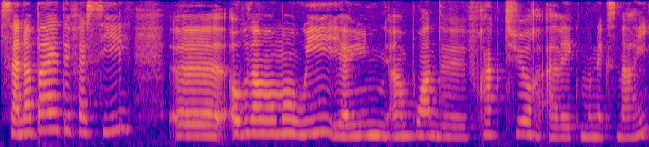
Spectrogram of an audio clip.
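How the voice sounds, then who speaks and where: At a fairly slow pace, a woman with a Mexican accent speaks at a high pitch with ordinary pitch variation. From Mexico, Mexico City. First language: Spanish (speaking French). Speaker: video blogger. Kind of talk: personal video diary. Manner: hesitant, many fillers.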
